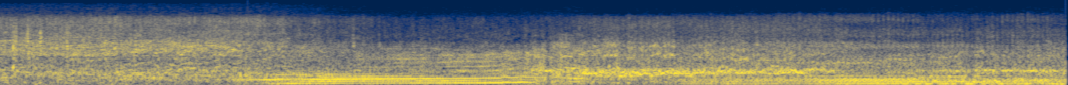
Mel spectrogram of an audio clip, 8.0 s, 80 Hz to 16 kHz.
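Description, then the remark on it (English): A loud race car, number 10, roars steadily as it tries to break the day's lap record, its pitch climbing then dropping sharply as it speeds past, over a constant wash of track noise and crowd rumble. “Number 10, Borghese Independent, has just equaled today's lap record and is now trying to break it.”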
